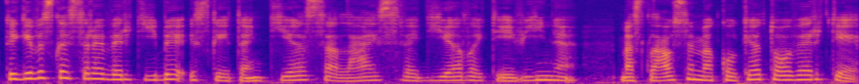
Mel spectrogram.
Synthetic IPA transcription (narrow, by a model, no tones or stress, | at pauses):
t̪ɐɪɡʲɪʋʲɪskɐsiːɾɐʋʲɛɾʲt̪ʲiːbʲeːʔiskɐɪt̪ɐnʲt̪ʲːiɛsɐlˠɐɪsʲʋʲɛd̪ʲiɛʋɐt̪ʲeːʋʲiːnʲɛ | mʲɛsklˠɑˑʊsʲemʲɛkoːkʲɛt̪oːʋʲɛɾʲt̪ʲeː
